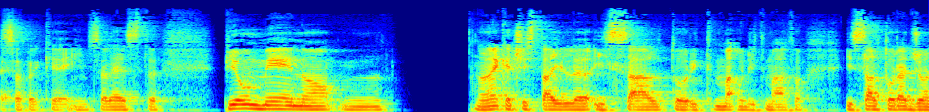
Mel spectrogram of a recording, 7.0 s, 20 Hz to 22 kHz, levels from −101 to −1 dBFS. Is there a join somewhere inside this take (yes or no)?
yes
